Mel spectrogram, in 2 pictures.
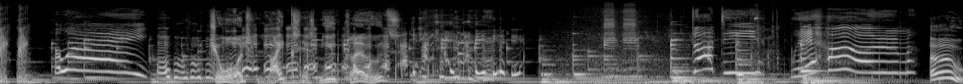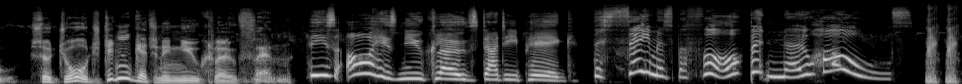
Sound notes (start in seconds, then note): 1.5 snorts and laughs; 5.5 horn honks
